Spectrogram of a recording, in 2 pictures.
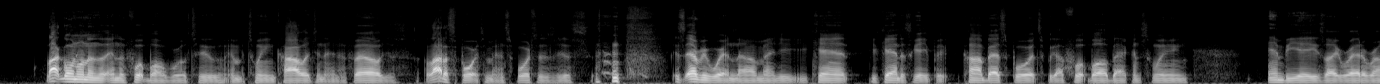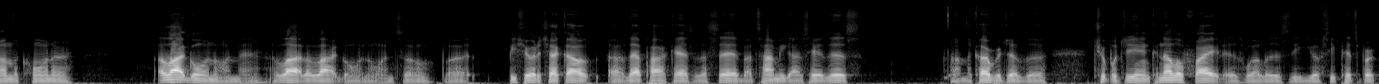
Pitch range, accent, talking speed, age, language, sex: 85-95 Hz, American, 215 wpm, 20-39, English, male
